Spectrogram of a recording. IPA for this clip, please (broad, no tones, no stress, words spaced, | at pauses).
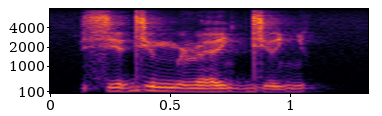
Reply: sʲadʲʊːmʲʊ ɭɛːʎdʲəʎ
